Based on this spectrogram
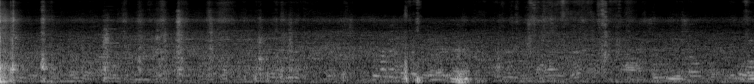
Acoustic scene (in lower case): crowded indoor space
